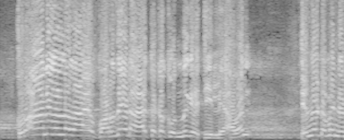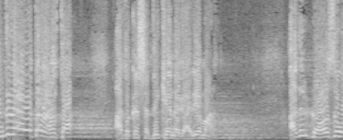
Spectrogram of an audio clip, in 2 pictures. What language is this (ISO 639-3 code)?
mal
